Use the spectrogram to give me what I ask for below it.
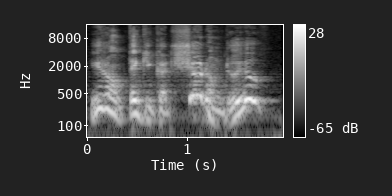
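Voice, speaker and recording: A man's voice: high-pitched, huge pitch swings, normal speed, a little mellow, pitched above the performer's own voice. A man reading a storybook, voicing a blunt, plain-spoken working-class cab driver. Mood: scoffing.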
